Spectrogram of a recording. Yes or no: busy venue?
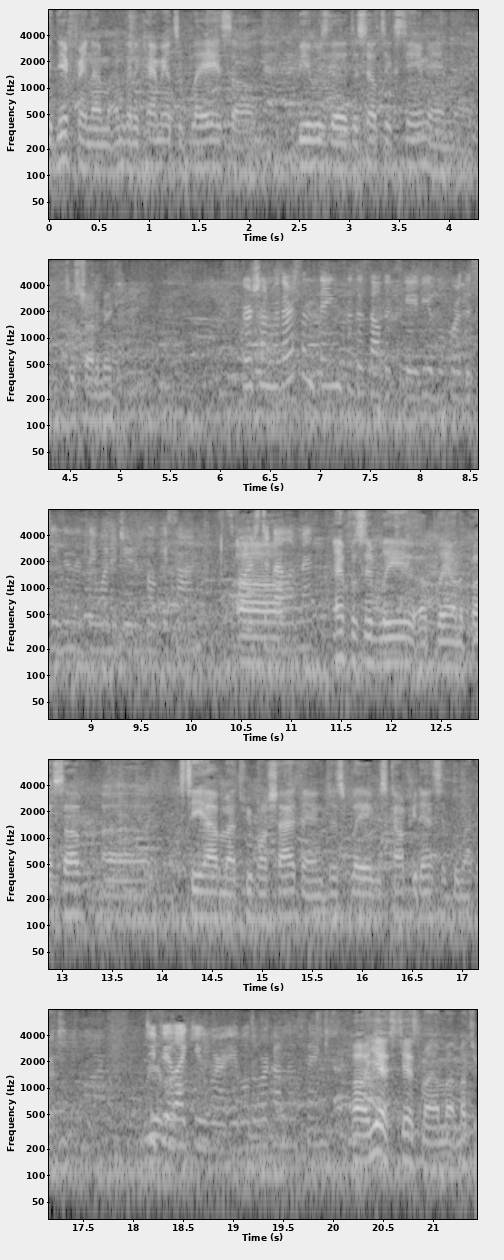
yes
